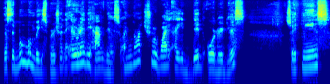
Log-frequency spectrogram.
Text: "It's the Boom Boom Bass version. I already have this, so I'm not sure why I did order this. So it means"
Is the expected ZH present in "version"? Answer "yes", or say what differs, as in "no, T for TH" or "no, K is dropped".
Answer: no, S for ZH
